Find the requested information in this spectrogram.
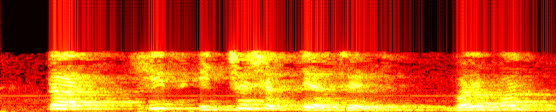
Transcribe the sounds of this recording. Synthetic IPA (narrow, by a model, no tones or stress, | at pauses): t̪əɾhiːt͡sitːɕʰaɕək̚t̪iəselbəɾobəɾ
